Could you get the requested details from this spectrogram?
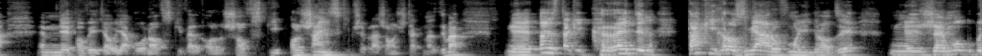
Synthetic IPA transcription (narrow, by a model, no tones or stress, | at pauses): apɔvʲjed͡ʑawjapɔnɔfskʲivɛlɔlʂɔfskʲiɔlʂaj̃s̬kʲi̥pʂɛpɾaʂamɔ̃ɕɛ̥t̪aknazɘva | t̪ɔjɛst̪t̪ːakʲikɾɛt̪ɘnt̪akʲixɾɔzmʲjaɾufmɔjijd̪ɾɔd̪zɘ | ʐɛmuɡb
